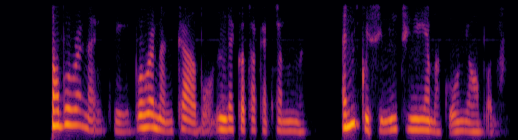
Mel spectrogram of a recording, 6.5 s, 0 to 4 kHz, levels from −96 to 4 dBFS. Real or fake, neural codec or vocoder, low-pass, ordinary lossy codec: fake; codec, 16 kHz, 2 kbps, FunCodec, trained on LibriTTS, 25 frames a second; 3.6 kHz; none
